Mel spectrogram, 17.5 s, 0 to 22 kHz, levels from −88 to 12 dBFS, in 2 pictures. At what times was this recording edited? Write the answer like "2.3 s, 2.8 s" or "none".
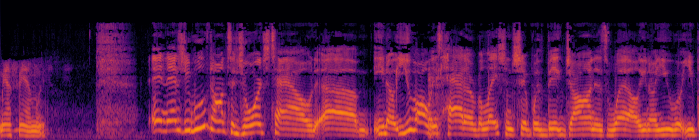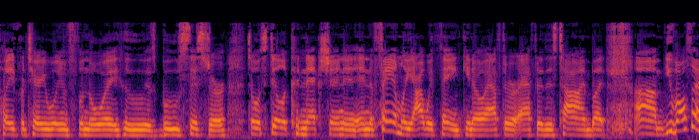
none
